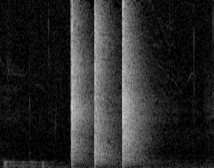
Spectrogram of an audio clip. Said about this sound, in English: I don't know what the clap was for, but yeah.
